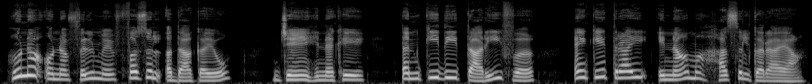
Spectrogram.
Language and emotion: Sindhi, neutral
